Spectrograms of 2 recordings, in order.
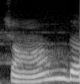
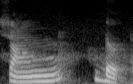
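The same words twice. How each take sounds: First: Said in the usual way. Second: चांद drawn out slowly with a nasal vowel; teacher slowly modelling चांद for children; slow nasal demo. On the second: Shown as a demonstration. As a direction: stretch चांद, letting the nasal vowel ring. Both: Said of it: "ऐसे पढ़ेंगे".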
